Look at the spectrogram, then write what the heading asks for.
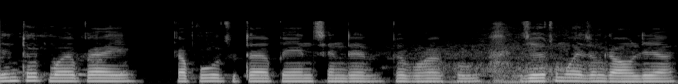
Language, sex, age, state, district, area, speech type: Assamese, male, 30-45, Assam, Tinsukia, rural, spontaneous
